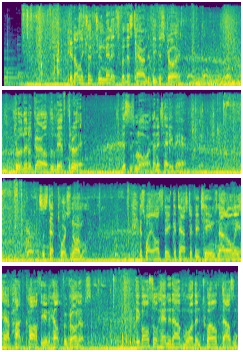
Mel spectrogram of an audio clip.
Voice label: commercial; ludicrous allstate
